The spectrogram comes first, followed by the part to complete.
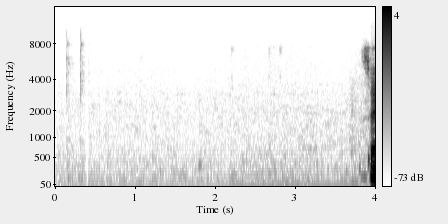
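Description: Near silence with two faint clicks just after the start; a man's voice begins right at the end.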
